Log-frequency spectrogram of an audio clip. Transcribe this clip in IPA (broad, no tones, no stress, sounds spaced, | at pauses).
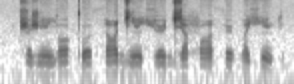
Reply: ʈ͡ʂ ə ʒ ẽ j ɔ kʼ o θ ɑ d͡ʑ ẽ ç ø d͡ʑ a f ɑ θ ø b a ç ẽ k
